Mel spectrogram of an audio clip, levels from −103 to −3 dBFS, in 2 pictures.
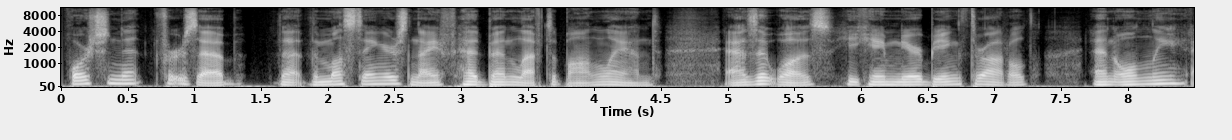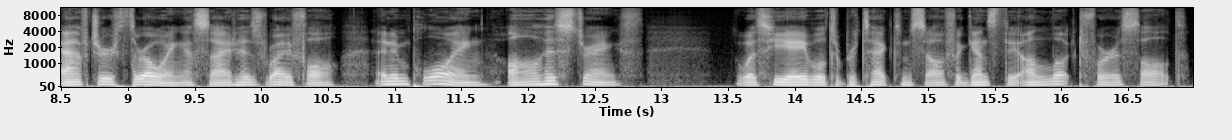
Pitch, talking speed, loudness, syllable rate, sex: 110 Hz, 150 wpm, -19 LUFS, 4.4 syllables/s, male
